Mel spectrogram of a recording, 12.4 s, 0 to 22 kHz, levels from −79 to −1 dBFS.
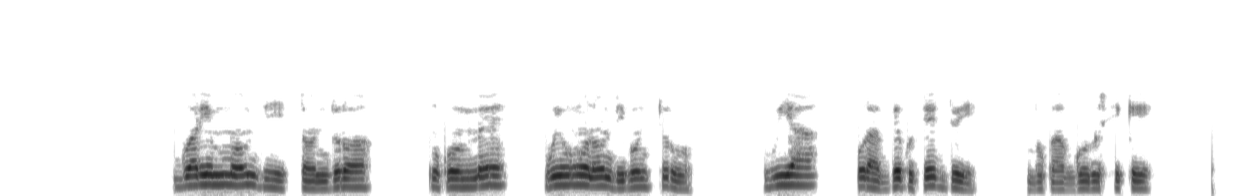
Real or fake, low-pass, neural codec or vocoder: fake; 3.6 kHz; vocoder, 24 kHz, 100 mel bands, Vocos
